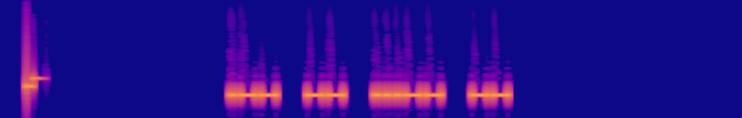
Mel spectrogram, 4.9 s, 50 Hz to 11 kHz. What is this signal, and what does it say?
Morse code, heard as a keyed tone, about 36 wpm, spaced as for 25 wpm, 700 Hz. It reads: WM3M
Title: USA Call Signs - 2x Character Spacing - 35wpm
